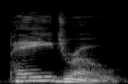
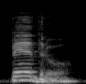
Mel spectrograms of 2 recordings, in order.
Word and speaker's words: Pedro: A common mistake is saying it like pedro, sliding the vowels. In Spanish, the e is a pure e sound and the o is a pure o sound.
